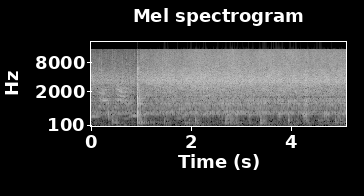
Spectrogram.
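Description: Masala of browned onion, ginger-garlic paste and freshly added ground spices sizzling as it fries in oil in a pan. There is a sharp tap about a second in, after which the sizzle runs steady.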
